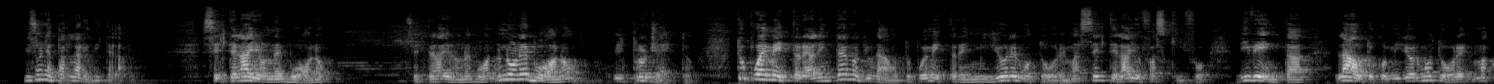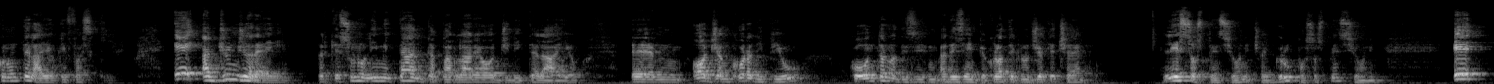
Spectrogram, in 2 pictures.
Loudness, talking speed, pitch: -26 LUFS, 165 wpm, 150 Hz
